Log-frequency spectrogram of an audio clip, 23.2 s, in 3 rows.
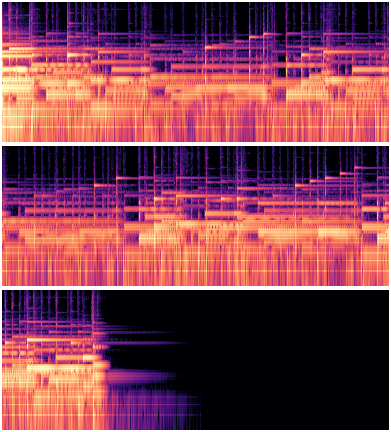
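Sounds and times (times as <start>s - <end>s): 
Rhodes electric piano: 0.0s - 17.6s.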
